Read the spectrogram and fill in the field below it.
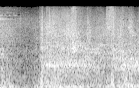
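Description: Magical spell effects whoosh and crackle in a fight.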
